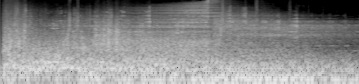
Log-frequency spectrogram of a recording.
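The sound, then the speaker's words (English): A huge explosion, the big bang, rendered as a continuous, loud roaring rumble with heavy low-end crackle, sustained for several seconds without fading much. No voices. “It sounded kind of like a bang to me. A bang? A big bang?”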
